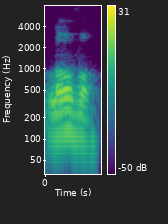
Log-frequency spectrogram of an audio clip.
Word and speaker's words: Louisville: Louisville. Lov.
